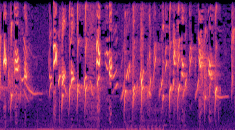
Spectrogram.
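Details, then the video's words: European goldfinch batbata song without pauses: quick clusters of sweet, high twittering notes, with a short slurred whistle dropping in pitch, then more rapid tinkling chirps. "بتبته حسون لا صمت"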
